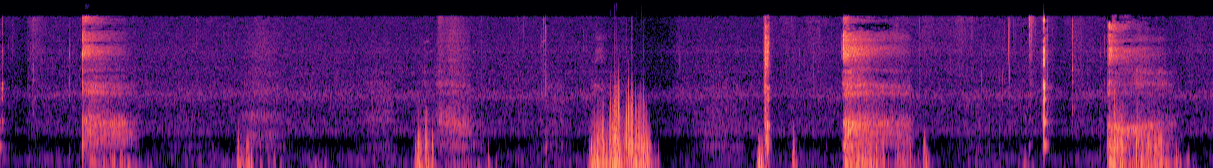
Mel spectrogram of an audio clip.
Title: Drunk hiccups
